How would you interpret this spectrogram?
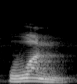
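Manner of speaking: "वन" said low, opening on a w sound; model pronunciation. Shown as a demonstration. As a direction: sound out "वन" as "wun". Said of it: "इसको हम क्या पढ़ते हैं".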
